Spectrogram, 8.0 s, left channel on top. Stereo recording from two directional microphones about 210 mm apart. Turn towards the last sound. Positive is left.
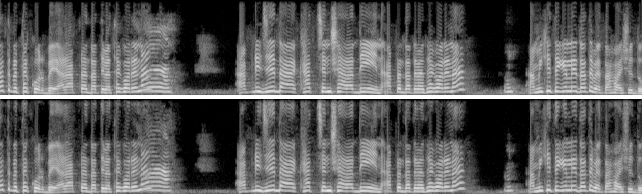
turn(degrees=-20)  # may be behind; listen again after turning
